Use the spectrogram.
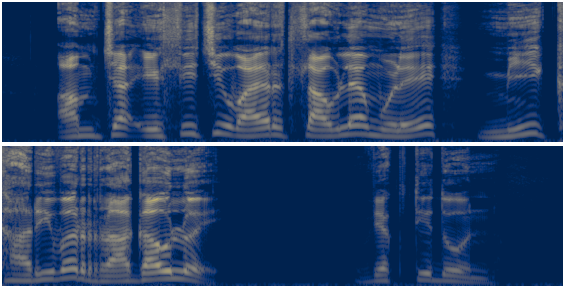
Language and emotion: Marathi, angry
